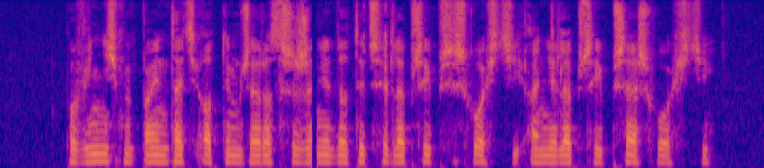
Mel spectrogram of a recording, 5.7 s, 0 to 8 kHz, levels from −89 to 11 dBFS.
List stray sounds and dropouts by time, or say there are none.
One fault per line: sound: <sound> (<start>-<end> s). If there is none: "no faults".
sound: dropout (2.3-2.4 s)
